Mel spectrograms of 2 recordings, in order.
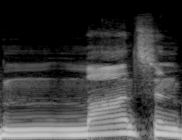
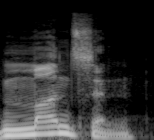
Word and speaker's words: Monson: and I think his it looked like Monson, but it was Munson, which was how you pronoun- pronounced it.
